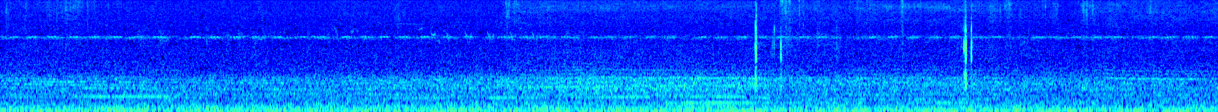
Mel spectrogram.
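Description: Honey bees buzzing faintly as they forage on eucalyptus blossoms, their hums coming and going at shifting pitches. Under them runs a steady high-pitched tone, and a few sharp clicks come in the second half.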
